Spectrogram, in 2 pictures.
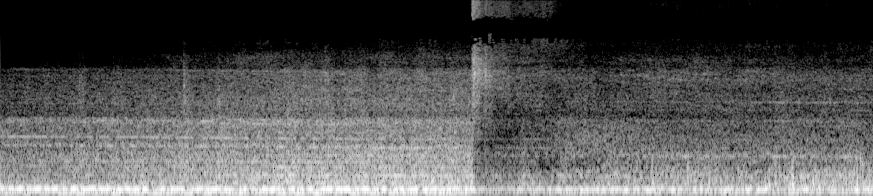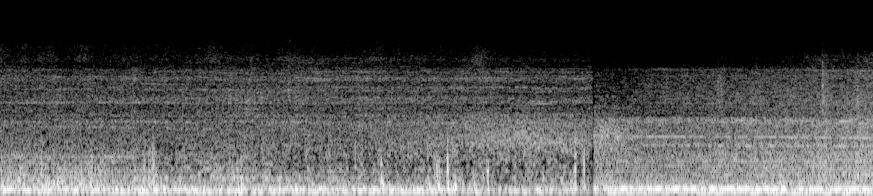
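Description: Diesel train running: a steady low engine drone with rail noise. About five seconds in it cuts sharply to a quieter stretch with scattered wheel clicks, and the louder drone comes back near the end.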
